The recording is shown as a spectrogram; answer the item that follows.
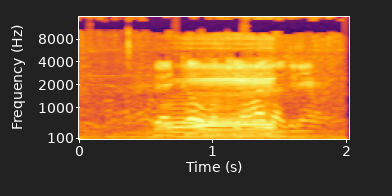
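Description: A single moo from a head of cattle, one steady call about a second long.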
